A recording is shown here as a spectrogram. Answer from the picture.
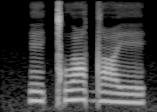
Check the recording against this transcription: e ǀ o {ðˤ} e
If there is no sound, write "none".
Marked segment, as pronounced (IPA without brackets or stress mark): dˤ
